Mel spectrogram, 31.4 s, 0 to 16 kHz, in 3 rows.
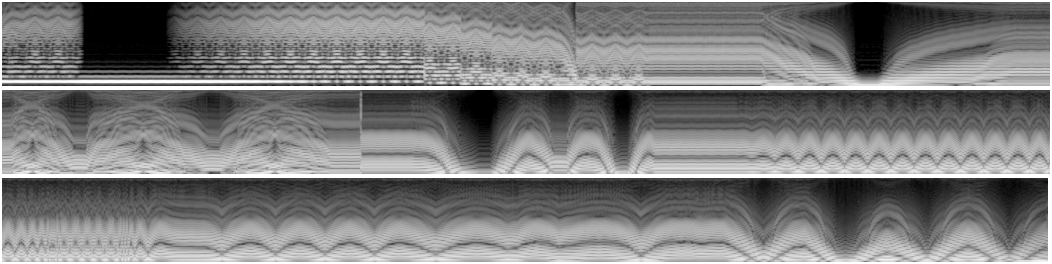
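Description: Eurorack modular synthesizer tone run through the SSSR Labs Alisa wave shaper, a wavefolder modelled on the Soviet Alisa 1377 synth, with its knobs being turned by hand. A steady pitched tone changes character about four seconds in, a low bass drone joins a few seconds later, and the overtones keep sweeping and shifting as the shaping is varied.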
